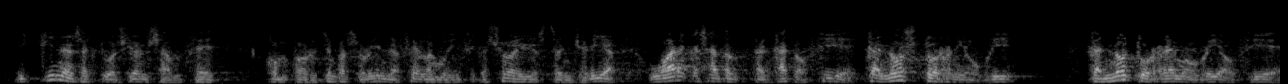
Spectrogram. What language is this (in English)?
Catalan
